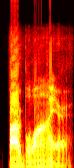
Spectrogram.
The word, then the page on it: barbwire: American English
